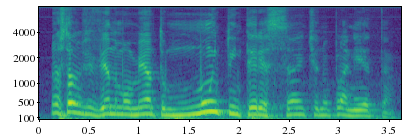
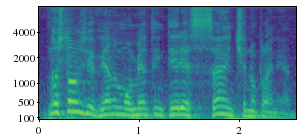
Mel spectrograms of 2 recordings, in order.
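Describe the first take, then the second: First: It is said very slowly. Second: It is said at a normal pace.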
